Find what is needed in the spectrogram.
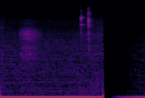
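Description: Steady low electrical hum under faint room tone from the narration recording, with a couple of faint clicks a little over a second in. Near the end the sound drops out to dead silence for a moment, an edit in the audio, before the hum returns.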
